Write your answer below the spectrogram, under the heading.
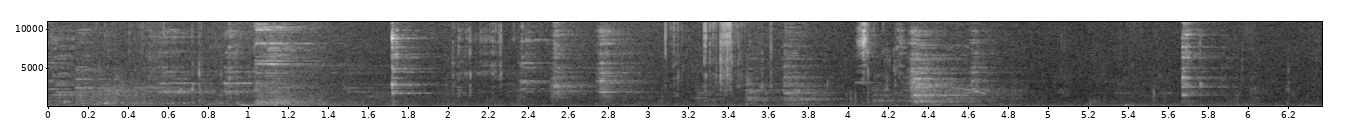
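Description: Cutlery and china cups clinking and tapping at a quiet meal: scattered light clicks, with one brief ring about four seconds in, over a low steady hum.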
